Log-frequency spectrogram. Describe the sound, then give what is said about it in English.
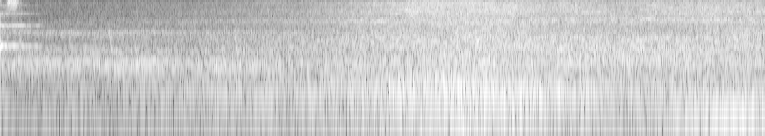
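A train rumbles past, its steady roar and rattle swelling louder midway. A brief, faint whistle tone sounds at the very start, with no talking. “And here's the whistle train.”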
